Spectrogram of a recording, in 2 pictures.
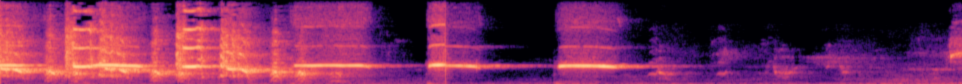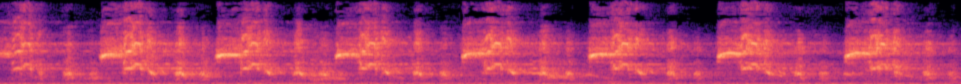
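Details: Grey francolin calling: a few loud, shrill whistled notes with harsh overtones, a short pause, then a fast run of rasping, squawky notes repeated roughly twice a second, with a low hum underneath.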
